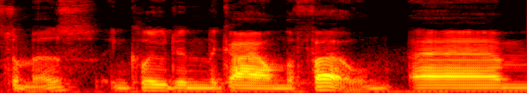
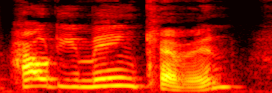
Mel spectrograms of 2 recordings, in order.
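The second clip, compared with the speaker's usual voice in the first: incredulous; 13 semitones higher than usual. Retold or imitated. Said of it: "And I'm going".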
